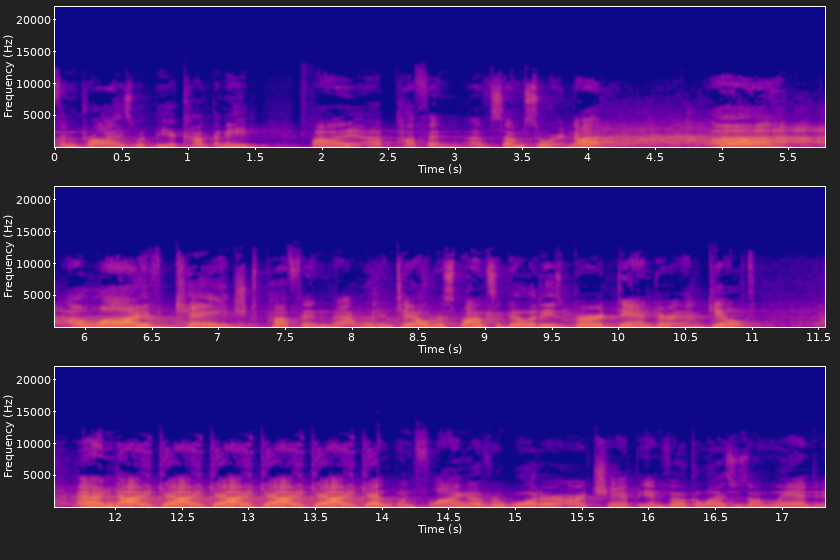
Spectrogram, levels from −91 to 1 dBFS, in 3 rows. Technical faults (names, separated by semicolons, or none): broken-record loop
